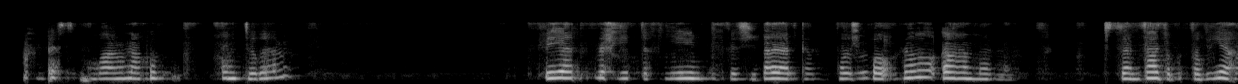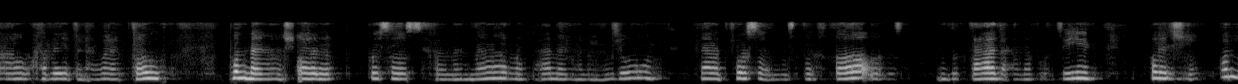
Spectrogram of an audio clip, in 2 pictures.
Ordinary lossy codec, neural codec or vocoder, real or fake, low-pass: none; codec, 16 kHz in and 24 kHz out, 0.6 kbps, FireRedTTS-2 codec; fake; 7.2 kHz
